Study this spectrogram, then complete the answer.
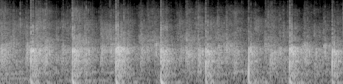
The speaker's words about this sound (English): Wow, wasn't that wonderful, everybody? Wasn't that amazing? Yeah, let's give them another hand.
